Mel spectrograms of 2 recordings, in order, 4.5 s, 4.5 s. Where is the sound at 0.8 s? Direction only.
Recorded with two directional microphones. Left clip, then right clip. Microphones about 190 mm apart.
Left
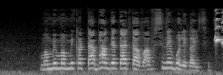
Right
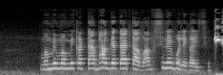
5° right (ahead or behind).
